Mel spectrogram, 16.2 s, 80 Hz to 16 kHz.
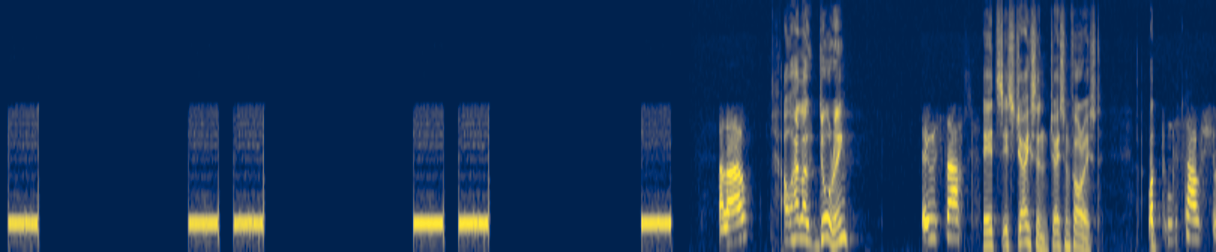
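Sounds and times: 
telephone line ringback tone in double pulses: 0:00.1 - 0:00.5, 0:02.5 - 0:03.5, 0:05.5 - 0:06.5, 0:08.6 - 0:09.0
speech: 0:09.6 - 0:11.4, 0:12.3 - 0:14.7, 0:15.3 - 0:16.2.

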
